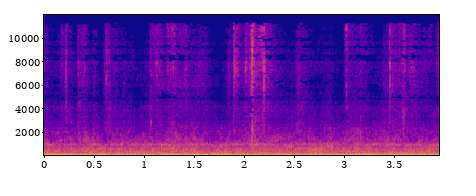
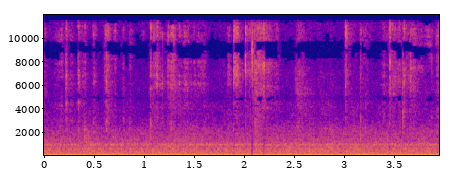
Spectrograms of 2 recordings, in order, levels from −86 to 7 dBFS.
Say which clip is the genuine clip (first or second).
second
